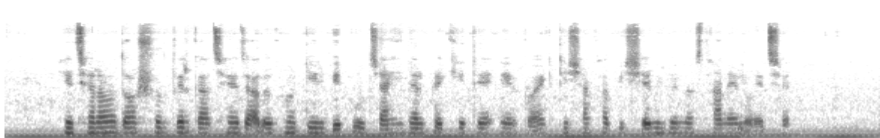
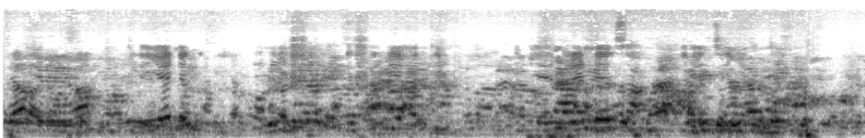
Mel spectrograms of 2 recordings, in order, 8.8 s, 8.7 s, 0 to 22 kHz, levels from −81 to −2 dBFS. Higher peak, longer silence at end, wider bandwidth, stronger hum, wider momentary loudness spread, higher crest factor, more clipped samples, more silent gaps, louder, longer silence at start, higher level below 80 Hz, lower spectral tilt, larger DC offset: second, -10 dBFS vs 0 dBFS; about the same, 0 s vs 0 s; second, 11.5 kHz vs 17 kHz; first, 50 Hz at -40 dBFS vs none; about the same, 13 LU vs 13 LU; first, 22 dB vs 14 dB; neither; neither; second, -33 LUFS vs -15 LUFS; about the same, 0.05 s vs 0.05 s; about the same, -40 dBFS vs -36 dBFS; second, -4 dB/octave vs -6 dB/octave; neither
